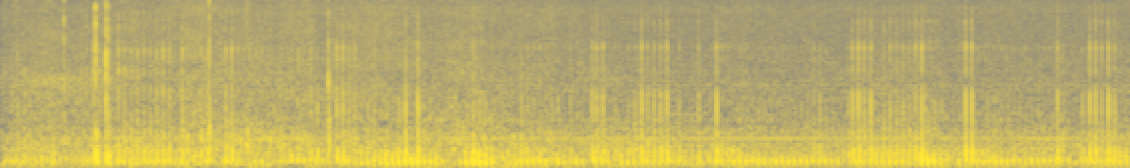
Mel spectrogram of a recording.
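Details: Morning purring from Lucy, a sweet pet cat, a continuous low throbbing rumble that swells and eases with each breath, broken by faint rustling clicks.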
